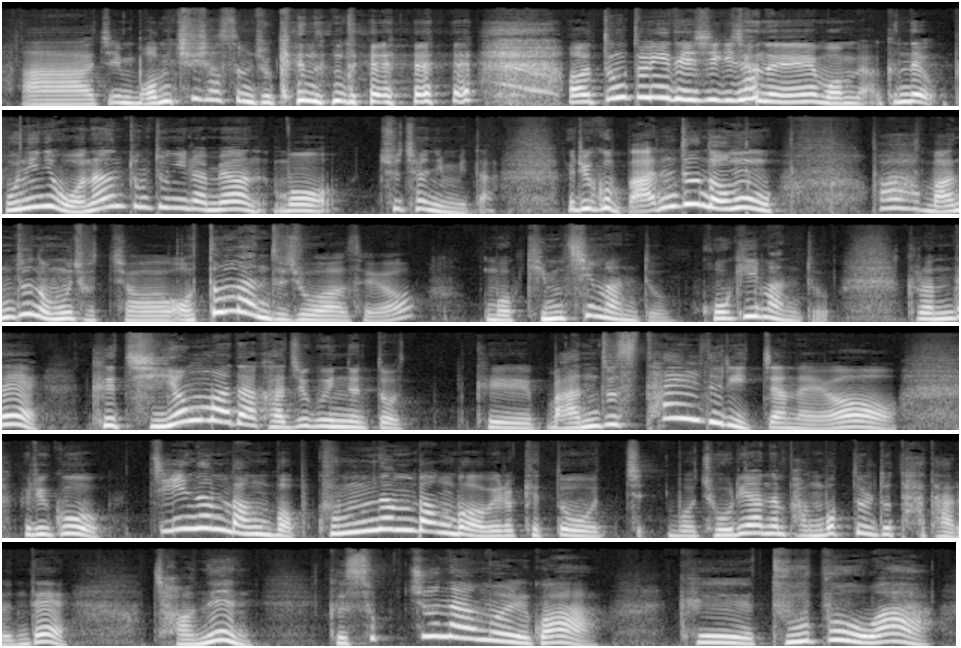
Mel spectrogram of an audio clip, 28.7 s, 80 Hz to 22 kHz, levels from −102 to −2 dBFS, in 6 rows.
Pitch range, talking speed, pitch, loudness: 200-315 Hz, 290 characters per minute, 255 Hz, -15 LUFS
